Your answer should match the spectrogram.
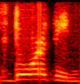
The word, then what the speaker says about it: Dorothy: My name is Dorothy, D-O-R-O-T-H-Y. My last name is spelled S-T-R-I-C-K-L-I-N.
